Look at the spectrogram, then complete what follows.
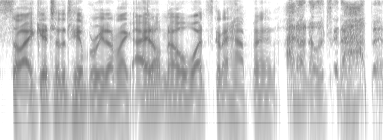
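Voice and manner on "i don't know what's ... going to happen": barely-there lost voice, pushed out with no voice. Retelling own words at a table read after losing voice: imitating own lost voice. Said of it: "had no voice".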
